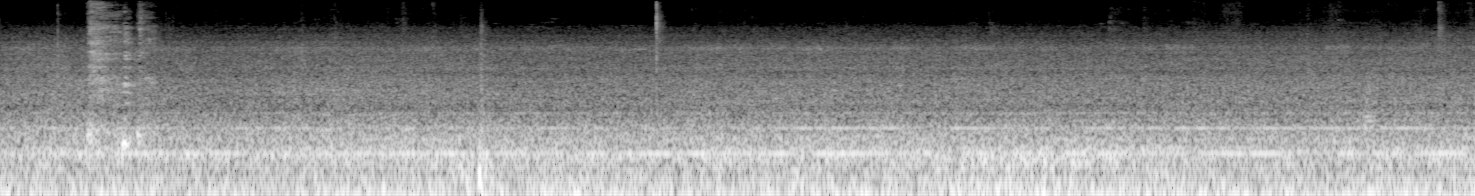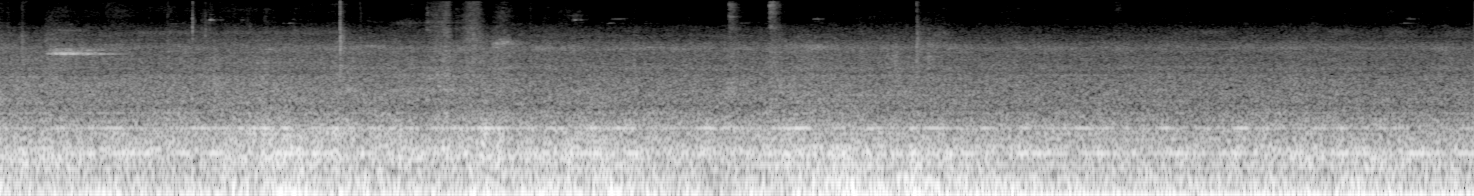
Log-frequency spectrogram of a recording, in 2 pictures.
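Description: Commuter train running, heard from inside a passenger car: a steady rumble with a constant hum and a few faint clicks. The rumble grows louder over the last few seconds.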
